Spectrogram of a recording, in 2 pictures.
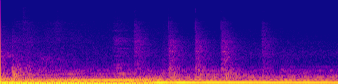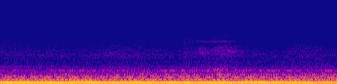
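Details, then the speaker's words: Hydraulic elevator (originally Burlington, possibly Mainco, Epco CircleLine fixtures, LL/ML/UL) heard from outside the hoistway: hollow booming thumps, then a steady, low, droning groan that fades slowly. This is an abnormal, unhealthy sound for a hydraulic lift. "I've never heard a hydraulic elevator make that sound ever."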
